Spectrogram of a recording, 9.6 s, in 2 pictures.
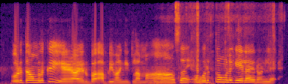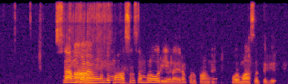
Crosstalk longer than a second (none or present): none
